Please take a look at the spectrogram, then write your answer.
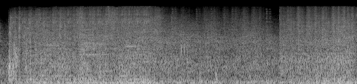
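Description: Sustained gunfire from the online shooter Tom Clancy's Ghost Recon Phantoms, loud and continuous throughout with dense overlapping shots and no clear gaps, heard without speech.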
